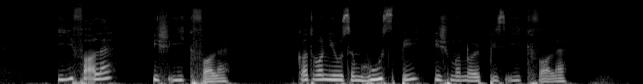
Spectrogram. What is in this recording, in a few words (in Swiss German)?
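"iifale", Swiss German; Wortschatz Kapitel 8; Kapitel 8 Zusatzwortschatz 4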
